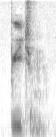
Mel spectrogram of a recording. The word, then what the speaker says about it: Beauchamp: george beecham's name um it's spelled like beauchamp but um the wrecking backer website says it should be pronounced beecham or beechman i'm never gonna get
